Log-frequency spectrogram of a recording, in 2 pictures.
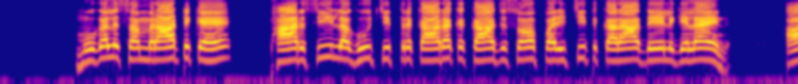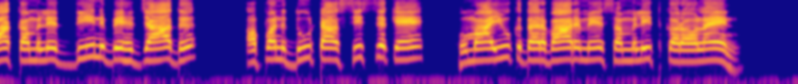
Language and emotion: Maithili, neutral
